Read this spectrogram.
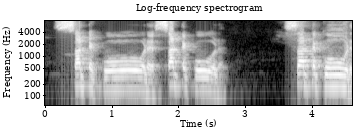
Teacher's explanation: इसका उच्चारण करते समय जीभ मुंह के ऊपरी हिस्से यानी मूर्दा को स्पर्श करती है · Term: मूर्धन स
